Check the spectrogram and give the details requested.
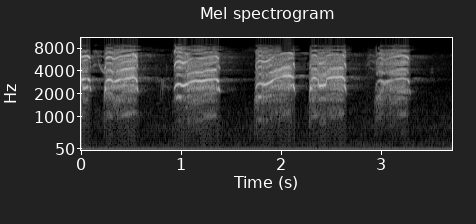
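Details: Squawking osprey on its nest at Salt Point, Finger Lakes, US, early morning of July 23, 2021, solar nest camera: five loud, harsh, rasping squawks, each about a third of a second, spaced evenly with brief pauses.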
